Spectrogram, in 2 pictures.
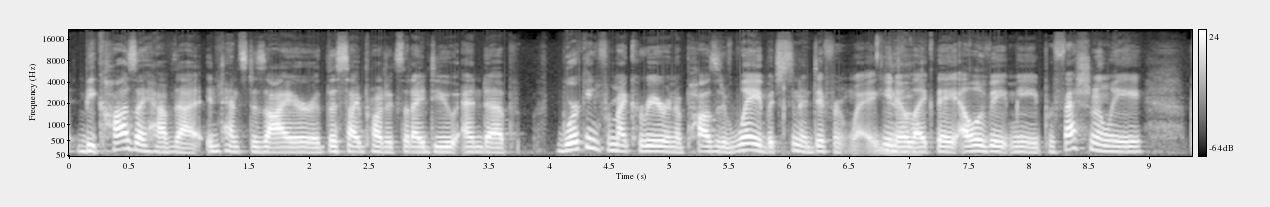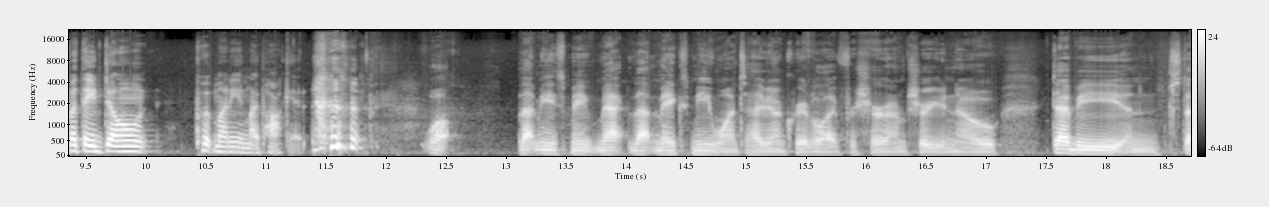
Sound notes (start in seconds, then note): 11.4 chuckles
